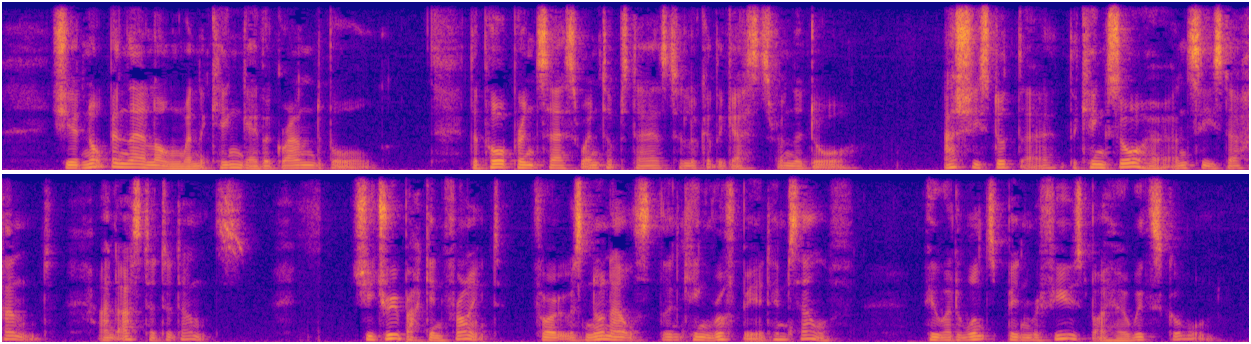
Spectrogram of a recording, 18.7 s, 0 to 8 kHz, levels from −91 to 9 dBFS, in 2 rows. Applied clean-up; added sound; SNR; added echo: none; none; none; none.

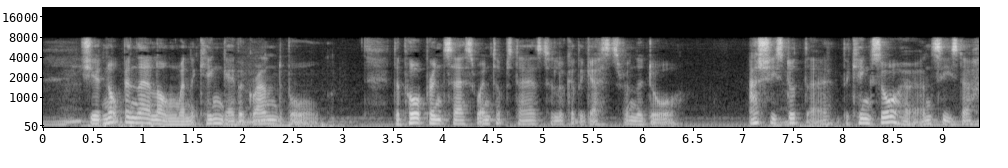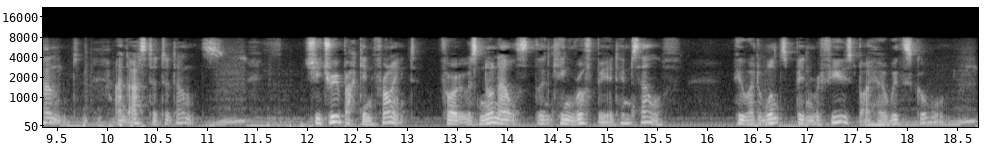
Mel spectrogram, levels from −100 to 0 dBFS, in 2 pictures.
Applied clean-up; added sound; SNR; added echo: none; Accelerating, revving, vroom / Car; 14 dB; none.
